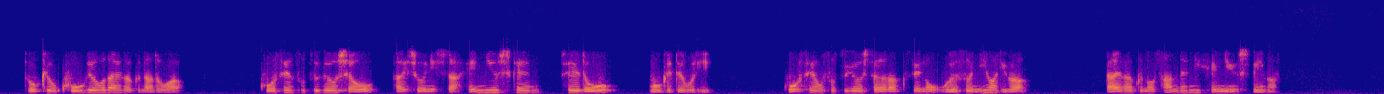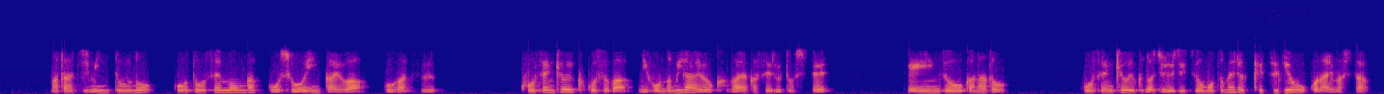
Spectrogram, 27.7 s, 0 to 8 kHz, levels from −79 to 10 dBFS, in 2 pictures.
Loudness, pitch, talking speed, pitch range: -25 LUFS, 160 Hz, 265 characters per minute, 140-180 Hz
